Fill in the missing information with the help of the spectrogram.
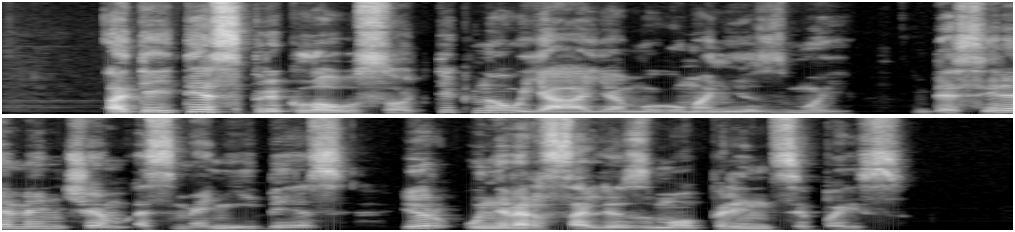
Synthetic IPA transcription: ɐt̪ʲɛɪt̪ʲɪspʲɾʲɪklˠɒʊsoːt̪ʲɪknɐʊjæːjɛmɣʊmɐnʲɪzmʊɪ | bʲɛsʲɪɾʲɛmʲɛnʲt͡ʃʲɛmɐsʲmʲɛnʲiːbʲeːs | ɪɾʊnʲɪʋʲɛɾsɐlʲɪzmoːpʲɾʲɪnʲt̪sʲɪpɐɪs

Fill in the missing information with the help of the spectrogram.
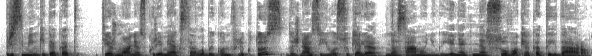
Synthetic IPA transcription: pʲɾʲɪsʲɪmʲɪŋʲkʲɪt̪ʲɛkɐt̪ | tʲiɛʒmoːnʲeːskʊɾʲiɛmʲeːkst̪ɐlˠɐbɐɪkoːnfʲlʲɪkt̪ʊsd̪ɐʒʲnʲɛʊsʲɛɪjuɔsʊkʲɛlʲɛnʲɛsɑːmoːnʲɪŋɡɐɪjiɛnʲɛt̪nʲɛsʊʋoːkʲɛkɐt̪ːɐɪd̪ɑːɾo̰ː

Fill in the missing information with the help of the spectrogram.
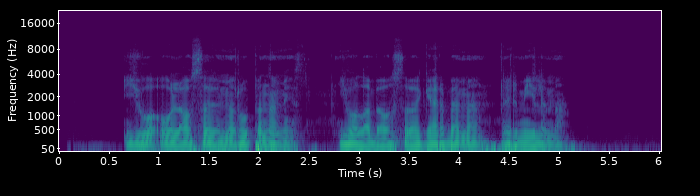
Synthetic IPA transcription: juɔʔɒʊlʲɛʊsɐʋʲɪmʲɪɾuːpʲɪnɐmʲɛɪs | juɔlˠɐbʲɛʊsɐʋʲɛɡʲɛɾʲbʲemʲɛɪɾmʲiːlʲɪmʲɛ

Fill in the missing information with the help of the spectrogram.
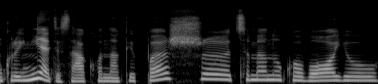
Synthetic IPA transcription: ʊkɾɐɪnʲiɛt̪ʲɪsɑːkoːnɐkɐɪpɐʃɐt̪ʲsʲɪmʲɛnʊkoːʋoːjʊ

